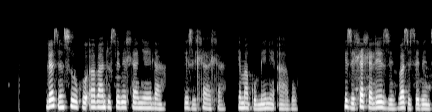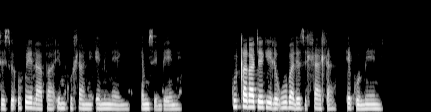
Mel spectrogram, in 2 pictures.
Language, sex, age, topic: North Ndebele, female, 18-24, health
